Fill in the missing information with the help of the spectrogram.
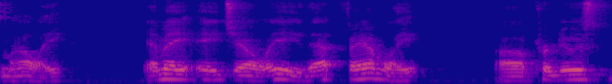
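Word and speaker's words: Mahle: his family which was m-a-h-l-e that's pronounced mali m-a-h-l-e that family uh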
